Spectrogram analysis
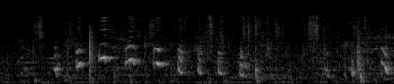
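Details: Litter of Welsh Springer Spaniel puppies, 19 days old, giving a quick run of faint, high, squeaky whimpers and yips, several per second, over a steady low background hum.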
